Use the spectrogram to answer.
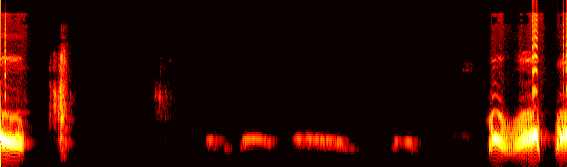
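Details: Caged decoy spotted dove, thổ style voice, kept to lure wild doves: a brief coo at the start, a few faint soft notes in a quiet middle, then a louder two-part low coo near the end.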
